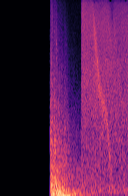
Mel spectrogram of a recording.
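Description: A tank cannon fires a glowing energy shot with a loud whoosh.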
